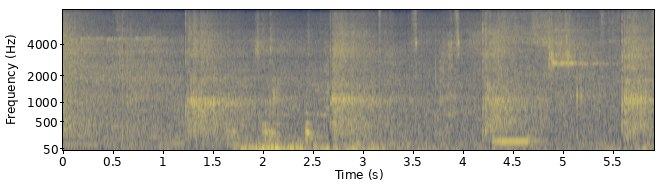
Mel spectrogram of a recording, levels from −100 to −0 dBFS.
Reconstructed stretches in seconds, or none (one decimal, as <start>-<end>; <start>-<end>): 0.9-4.4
